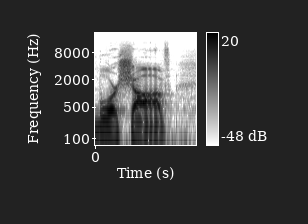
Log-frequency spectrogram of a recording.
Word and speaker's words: Borshchev: They pronounced it Borshchev. It looks like it's pronounced Borshchev, but I guess it's just Borshchev.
